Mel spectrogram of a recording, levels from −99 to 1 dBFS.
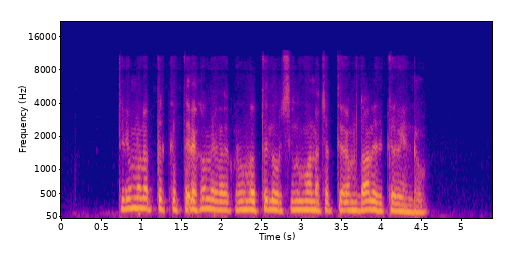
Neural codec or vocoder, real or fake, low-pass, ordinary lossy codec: codec, 24 kHz, 1.5 kbps, HILCodec; fake; 10.8 kHz; Opus, 32 kbps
